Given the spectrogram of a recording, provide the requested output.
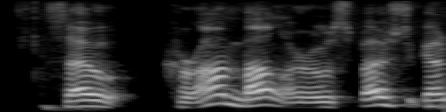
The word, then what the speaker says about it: Caron: This is Caron Butler.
